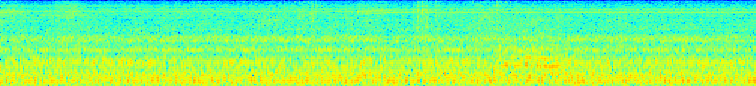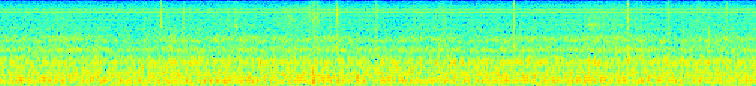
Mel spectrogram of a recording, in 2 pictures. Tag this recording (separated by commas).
Speech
